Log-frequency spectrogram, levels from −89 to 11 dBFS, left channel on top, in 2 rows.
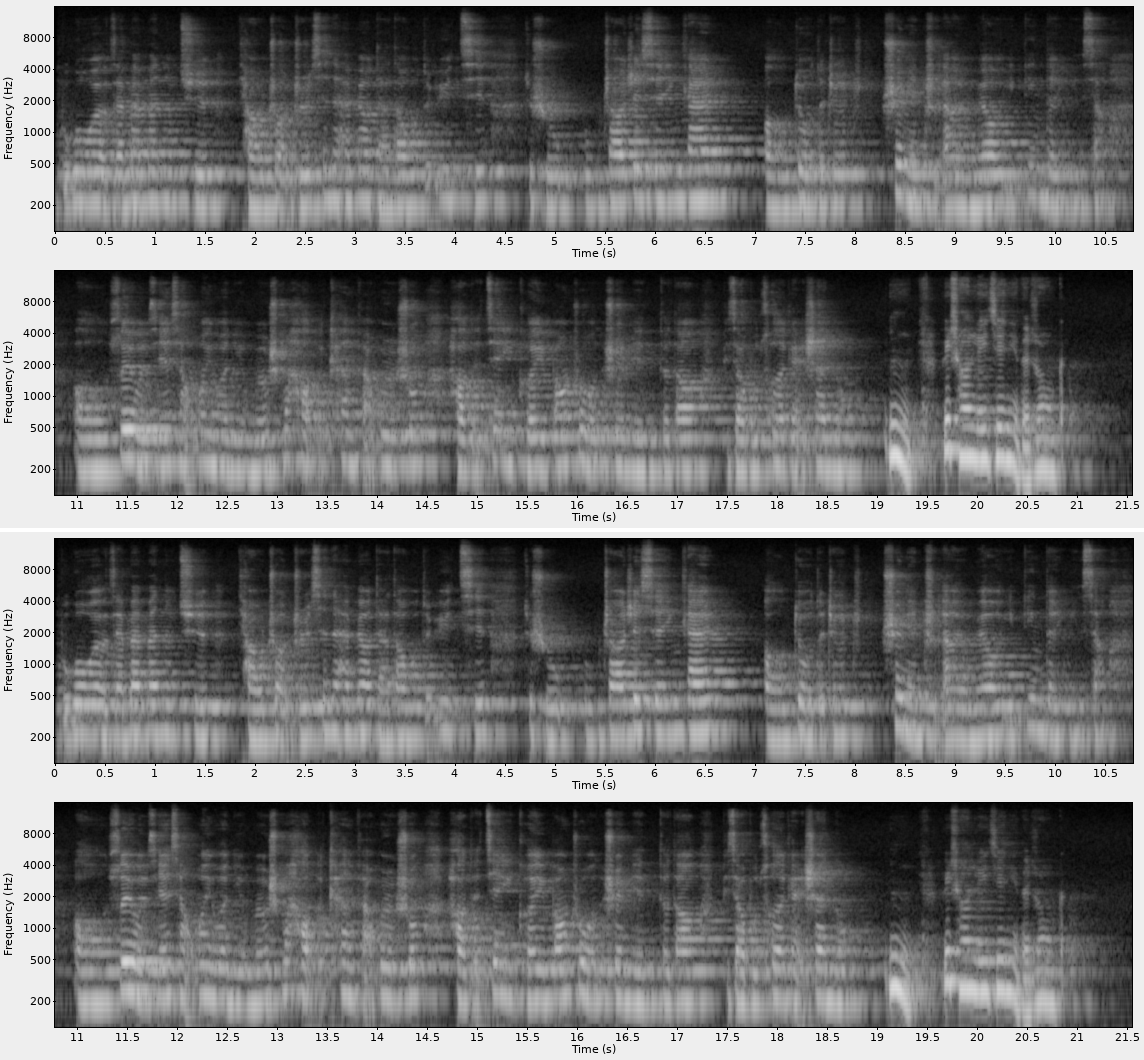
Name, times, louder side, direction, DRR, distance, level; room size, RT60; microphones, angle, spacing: voice 1, 0.0-1.5 1.8-6.6 7.1-7.9 8.3-18.7, right 1 dB, 85° right, 1 dB, 2.6 m, -22 dB
voice 2, 19.1-20.9, left 1 dB, 40° left, 9 dB, 0.6 m, -14 dB
23.0 x 15.5 x 2.3 m, 1.5 s
head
